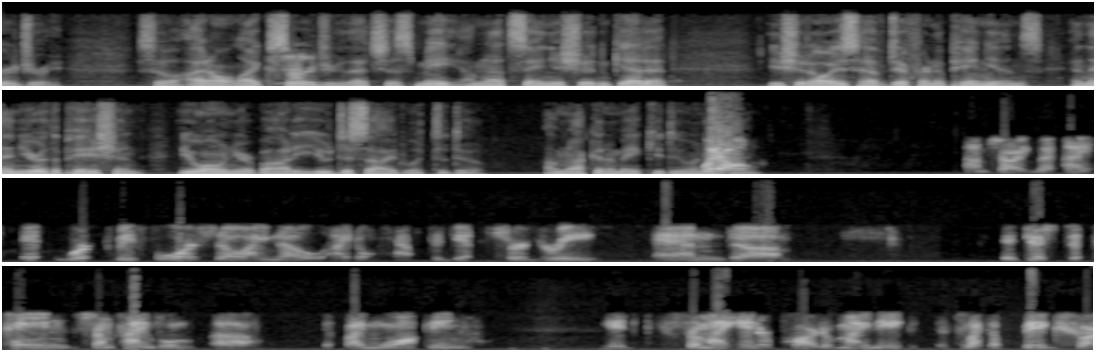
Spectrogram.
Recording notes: same caller who called in earlier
